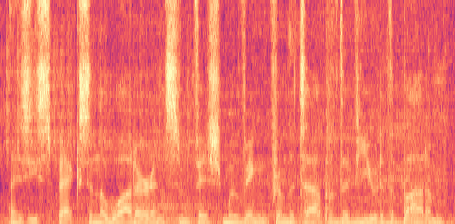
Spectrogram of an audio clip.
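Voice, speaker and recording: Someone does a put-on character voice at a fairly quick pace. Loud background noise runs underneath. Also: man. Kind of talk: audio drama performance. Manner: sarcastic, tense.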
